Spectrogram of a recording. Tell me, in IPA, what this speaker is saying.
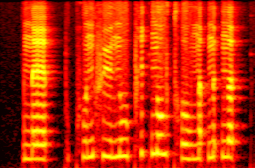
n̪ ɛː˨ p̚ | kʷʰ ɐ˨˥ n f yː˨ n̪ uː˧ pʰ ɪ˥ k̚ n̪ o˥ w t̪ʰ o˨ w n̪ ɐ˧ p̚ n̪ ɵ˥ t̚ ŋ ɐ˥ t̚

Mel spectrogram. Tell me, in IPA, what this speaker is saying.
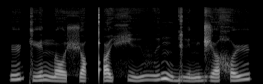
y˨˥ kʲ e˨˥ n ɔ˨˩ ʃ o˨˩ qʼ ʏ˨˩ ç i˧˩˧ v i˨˥ ŋ ɡ i˨˩ n d͡ʒ ə˧˩˧ χ y˨˥

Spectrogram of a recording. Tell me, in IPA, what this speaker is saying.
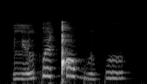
lʲ ʌ˨˦ l p ɜ˦ ǃ ɔ˦ b u˨ l p ʊ˦

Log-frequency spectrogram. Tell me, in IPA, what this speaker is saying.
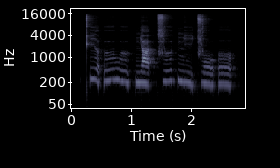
kʰ i˥˨ ə̯ ʔ ɯː˧˥ ʋ ɯː˧˩ k̚ ɲ aː˧˩ t̚ t͡ɕ ɯː˧˥ t̚ ɲ iː˧˩ t͡ɕ oː˧˩ ʔ ɤː˧˩ k̚

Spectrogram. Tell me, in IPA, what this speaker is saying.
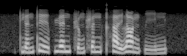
t̪ j ɛ˨˦ n t̪ e˥˨ ɪ̯ p ɥ ɛ˦ n ʈ͡ʂ ʊ˨˦ ŋ ʂ ə˦ n kʰ a˥˨ ɪ̯ l ɑ˥˨ ŋ p i˨˦ n

